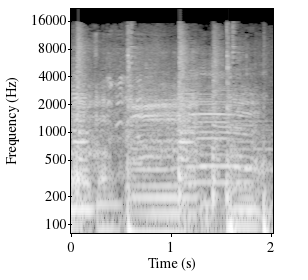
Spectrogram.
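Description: Psychobilly band music with drums and bass, with a sheep bleating over it in the middle of the passage.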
